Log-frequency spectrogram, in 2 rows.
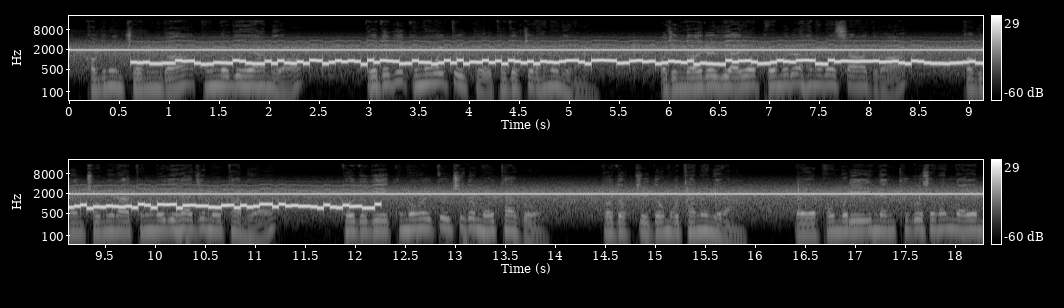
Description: Multi-tone FSK (Olivia or MFSK type), about 250 Hz wide, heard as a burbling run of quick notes, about 15.625 baud, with a steady whistle near 1940 Hz and speech in Korean.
